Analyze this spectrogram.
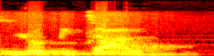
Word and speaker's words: l'hôpital: Like for example, this l'hôpital, l'hôpital, or let's say l'hôtel, l'hôtel. When you are pronouncing this, you find out that the H letter is being silent.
